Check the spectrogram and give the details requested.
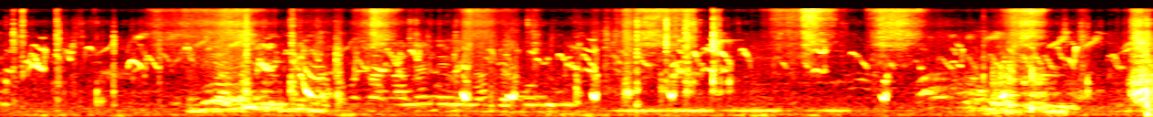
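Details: Kala teetar (black francolin) chicks chirping continuously in a dense overlapping chorus, with a sustained low humming tone and soft clucks in the background.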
